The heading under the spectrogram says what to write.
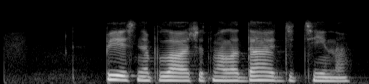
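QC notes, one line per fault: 2.49–3.69 s, call bitrate drop: the call's bandwidth estimate fell and the Opus encoder was pushed to far fewer bits, consistent with a fall from about 48 to 18 kbps. The coarser coding makes the speech rough and watery for the final 1.2 s, with no recovery before the end.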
